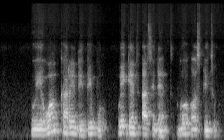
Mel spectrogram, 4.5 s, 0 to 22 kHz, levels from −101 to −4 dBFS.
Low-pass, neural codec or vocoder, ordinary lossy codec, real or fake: 19.8 kHz; vocoder, 44.1 kHz, 128 mel bands every 512 samples, BigVGAN v2; Opus, 16 kbps; fake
